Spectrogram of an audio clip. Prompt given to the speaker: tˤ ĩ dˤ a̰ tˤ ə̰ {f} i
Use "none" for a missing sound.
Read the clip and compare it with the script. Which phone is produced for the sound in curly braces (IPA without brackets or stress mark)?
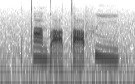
f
